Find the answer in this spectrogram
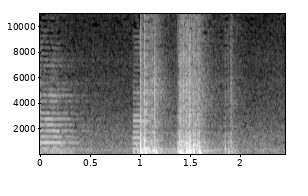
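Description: The last held chord of the music fades out in the first half second. From about a second in come three loud, noisy thumps in quick succession.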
